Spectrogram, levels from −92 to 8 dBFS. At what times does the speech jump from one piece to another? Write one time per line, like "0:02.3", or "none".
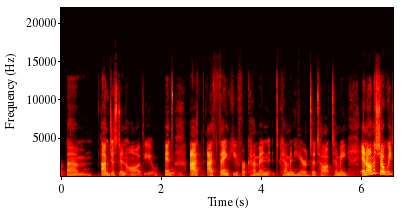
0:02.2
